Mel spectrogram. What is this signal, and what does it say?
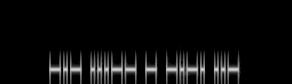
Morse code, heard as a keyed tone, about 34 wpm, 700 Hz. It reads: K3TCU
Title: NA SOTA Chaser Callsigns 35wpm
